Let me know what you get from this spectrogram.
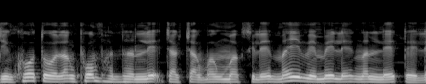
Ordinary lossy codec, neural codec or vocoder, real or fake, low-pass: none; none; real; 7.2 kHz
